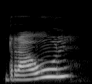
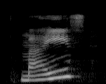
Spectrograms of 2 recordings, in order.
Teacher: Siguientes ejemplos: Raúl, esta palabra tiene dos sílabas, la U es una vocal débil, pero como se colocó un acento se convierte en fuerte, por lo tanto se separan y están formando sílabas separadas, es un hiato.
